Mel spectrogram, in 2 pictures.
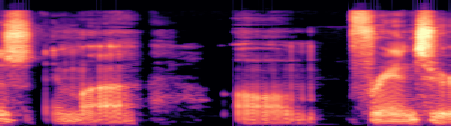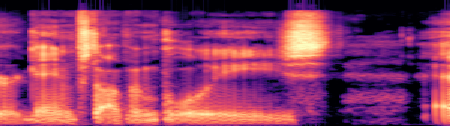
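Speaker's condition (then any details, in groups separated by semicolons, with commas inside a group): Spastic quadriplegic cerebral palsy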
